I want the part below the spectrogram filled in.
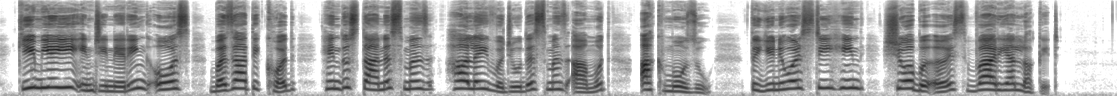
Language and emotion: Kashmiri, neutral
